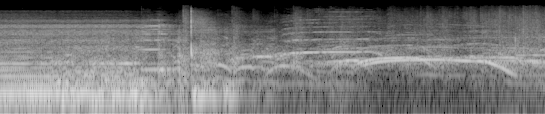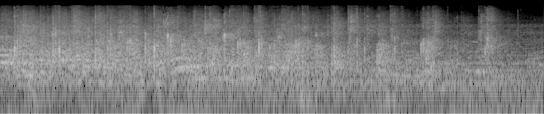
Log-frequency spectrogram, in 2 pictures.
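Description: A hardcore punk band's distorted guitars and drums ring out on a final chord, which stops about two seconds in. Crowd whoops and scattered clapping follow.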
